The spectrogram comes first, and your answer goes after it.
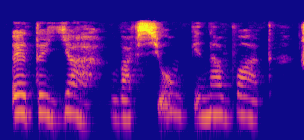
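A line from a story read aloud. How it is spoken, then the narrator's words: Whispering. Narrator (Russian): шептал он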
